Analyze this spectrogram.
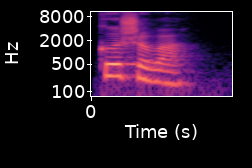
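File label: "кӧшӧва" Komi, female; kpv audio dict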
